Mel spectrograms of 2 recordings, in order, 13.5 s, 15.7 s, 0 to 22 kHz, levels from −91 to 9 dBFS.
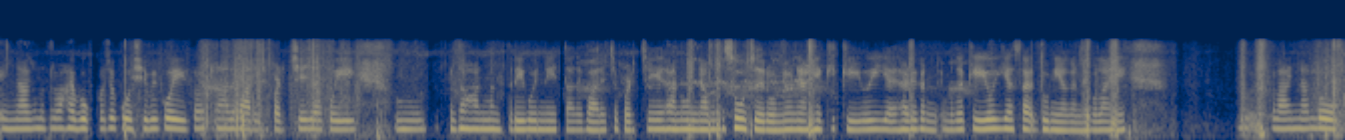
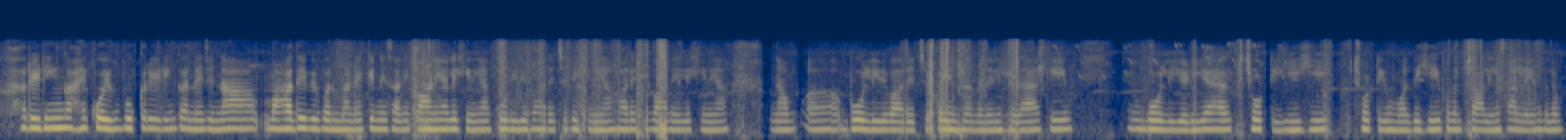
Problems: background sounds at intervals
